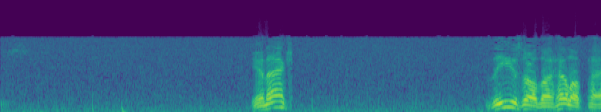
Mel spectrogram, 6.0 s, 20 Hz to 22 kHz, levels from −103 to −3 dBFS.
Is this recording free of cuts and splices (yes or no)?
yes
